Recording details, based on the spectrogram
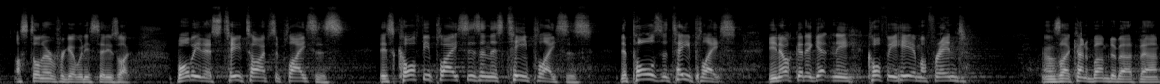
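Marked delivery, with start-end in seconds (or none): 1.8-9.7 bad, terrible put-on Australian accent. Quoting what a man once told him, terrible fake Australian accent. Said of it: "very terrible attempt at an Australian accent".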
